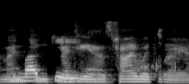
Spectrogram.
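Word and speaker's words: Mudgee: Munchkey. – I love that. That is fantastic. I had never actually thought about it. Mudgy is how you say it.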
